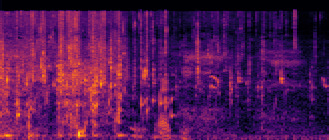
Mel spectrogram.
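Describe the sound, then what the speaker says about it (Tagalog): Fetched water poured and splashed in a container for mixing Triple X shampoo, a close, uneven sloshing and dripping that tapers off toward a quieter trickle. "ito na yung nigib natin tubig na paglalagyan natin ng shampoo"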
